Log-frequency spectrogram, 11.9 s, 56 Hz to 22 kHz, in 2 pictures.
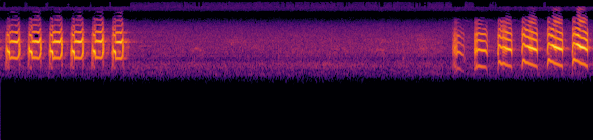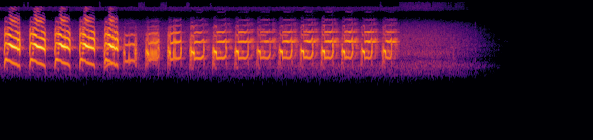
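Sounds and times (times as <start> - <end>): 
Eurasian wryneck calling: 0.0 - 2.5, 3.7 - 10.1.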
